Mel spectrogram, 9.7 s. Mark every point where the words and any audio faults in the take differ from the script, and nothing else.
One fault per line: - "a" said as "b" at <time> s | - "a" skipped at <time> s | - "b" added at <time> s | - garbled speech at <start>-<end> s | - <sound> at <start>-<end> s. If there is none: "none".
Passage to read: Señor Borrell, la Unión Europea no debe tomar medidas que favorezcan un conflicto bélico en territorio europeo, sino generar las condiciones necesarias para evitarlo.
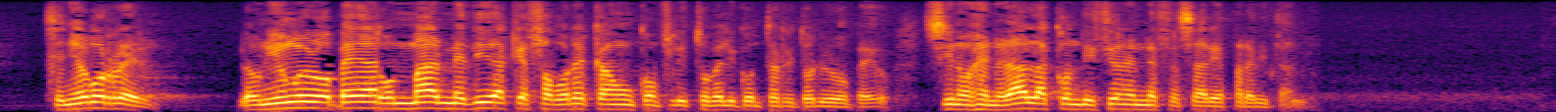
- "no debe" skipped at 2.4 s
